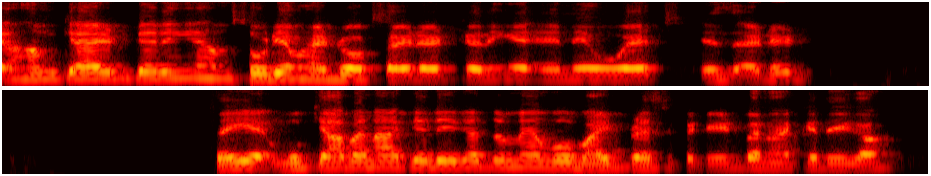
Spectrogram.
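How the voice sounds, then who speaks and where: Male teacher with a fairly high voice, running a casual online chemistry class and mixing Hindi with English. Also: fairly bright tone, poor audio. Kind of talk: live online class, explaining exam questions.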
